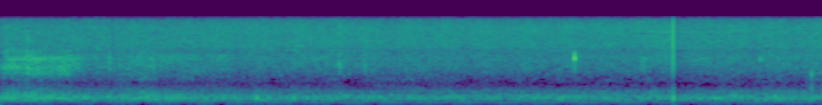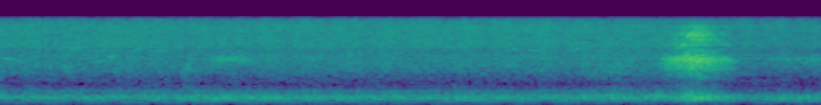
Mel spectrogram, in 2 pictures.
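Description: Steady, even hiss of open-air bush ambience with faint ticks, and a short, louder breathy rustle right at the end.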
